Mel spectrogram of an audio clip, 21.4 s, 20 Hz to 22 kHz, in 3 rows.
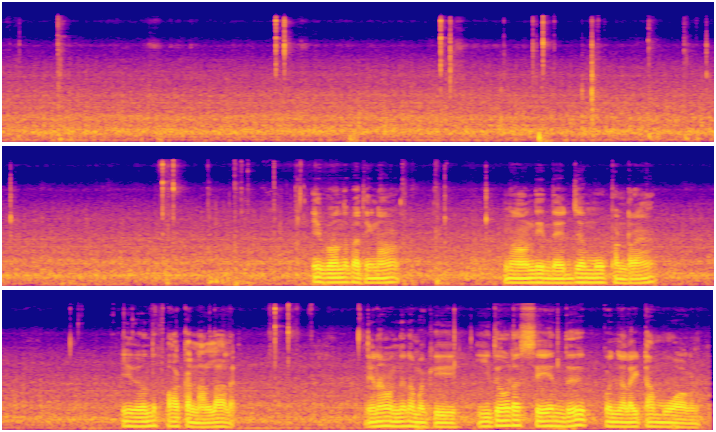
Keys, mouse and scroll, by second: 1.9 Tab, 4.0-5.9 drag.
